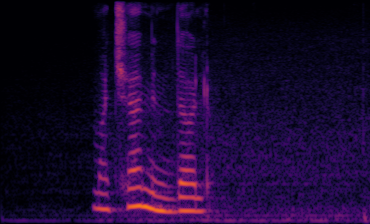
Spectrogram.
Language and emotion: Russian, neutral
